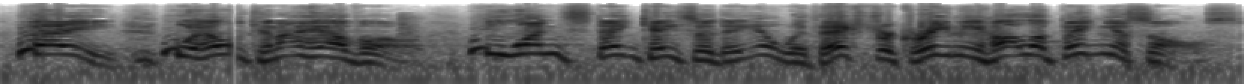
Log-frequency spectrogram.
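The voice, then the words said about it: Goofy cartoon voice impression. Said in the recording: “That was a pretty good impression... It started to fade as it went along... For an impression, ordering something that like Goofy wouldn't order”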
